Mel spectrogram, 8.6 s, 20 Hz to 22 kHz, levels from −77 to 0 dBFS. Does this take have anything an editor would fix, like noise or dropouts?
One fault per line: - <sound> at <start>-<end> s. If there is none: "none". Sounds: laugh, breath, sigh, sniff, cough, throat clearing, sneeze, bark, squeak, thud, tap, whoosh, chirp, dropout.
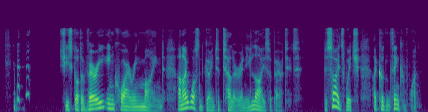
- laugh at 0.1-0.6 s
